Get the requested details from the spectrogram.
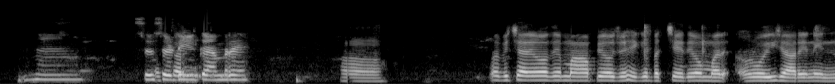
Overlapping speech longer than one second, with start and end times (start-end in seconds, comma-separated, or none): none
